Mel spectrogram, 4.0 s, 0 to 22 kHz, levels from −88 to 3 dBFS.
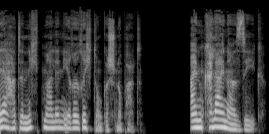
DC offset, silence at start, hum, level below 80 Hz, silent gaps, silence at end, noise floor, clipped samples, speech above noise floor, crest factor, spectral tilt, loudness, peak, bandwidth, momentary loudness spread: under 0.1%; 0 s; none; -64 dBFS; 2.20-2.82 s; 0.15 s; under -90 dBFS; under 0.1%; over 69 dB; 16 dB; -5 dB/octave; -22 LUFS; -6 dBFS; 16 kHz; 10 LU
